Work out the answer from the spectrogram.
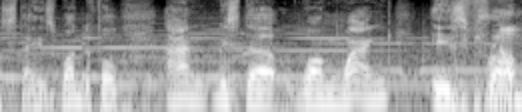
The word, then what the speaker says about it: Wang: Wang. Wong. It's spelt Wang, pronounced wrong.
